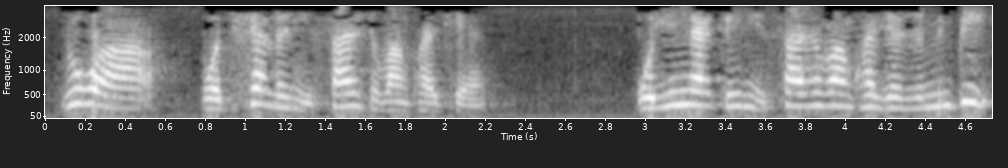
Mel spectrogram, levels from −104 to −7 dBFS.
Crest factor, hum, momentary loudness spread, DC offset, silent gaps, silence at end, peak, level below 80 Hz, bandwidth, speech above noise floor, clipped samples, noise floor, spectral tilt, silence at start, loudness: 16 dB; none; 10 LU; under 0.1%; none; 0 s; 0 dBFS; -46 dBFS; 4 kHz; 37 dB; under 0.1%; -52 dBFS; -8 dB/octave; 0.1 s; -16 LUFS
